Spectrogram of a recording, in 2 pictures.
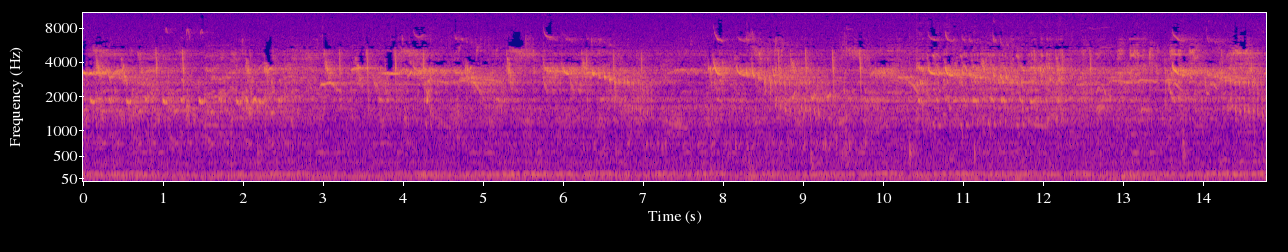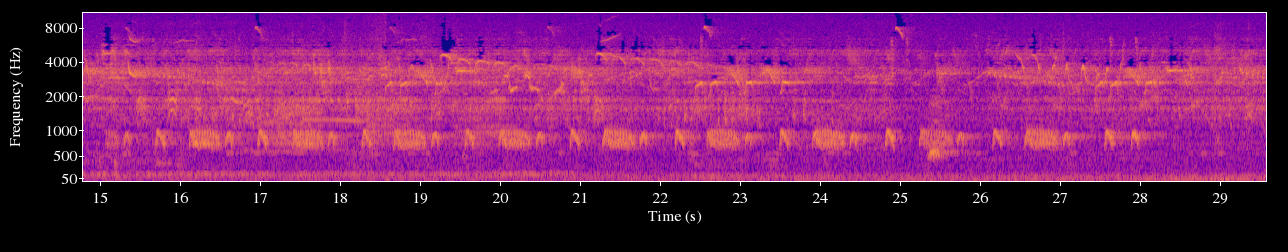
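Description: Birdsong: many small birds chirping and twittering throughout. From about halfway in until near the end, a steady run of lower repeated notes comes about three every two seconds.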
